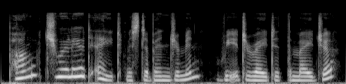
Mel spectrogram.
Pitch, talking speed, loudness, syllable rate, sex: 250 Hz, 140 wpm, -16 LUFS, 5.5 syllables/s, female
